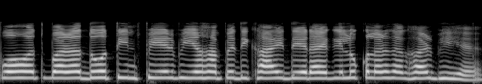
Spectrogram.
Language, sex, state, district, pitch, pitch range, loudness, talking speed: Hindi, female, Uttar Pradesh, Muzaffarnagar, 295 Hz, 285-300 Hz, -14 LUFS, 225 wpm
